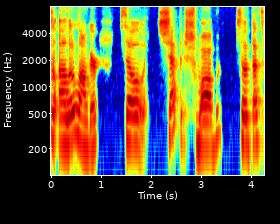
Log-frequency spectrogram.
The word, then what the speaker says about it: Schwab: it like schnaps schnaps so there's there's names um in that are um spelled like this in the west and it's um yeah it's just is sound like she so Shep Schwab shopped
